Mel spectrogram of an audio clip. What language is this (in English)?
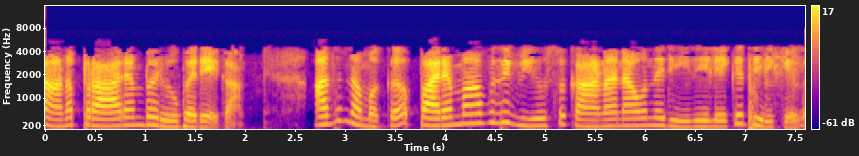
Malayalam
